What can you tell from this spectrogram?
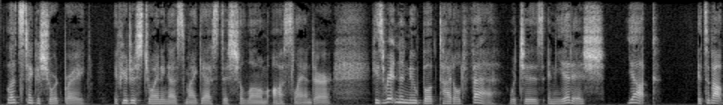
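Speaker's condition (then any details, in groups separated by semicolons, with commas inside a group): No condition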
